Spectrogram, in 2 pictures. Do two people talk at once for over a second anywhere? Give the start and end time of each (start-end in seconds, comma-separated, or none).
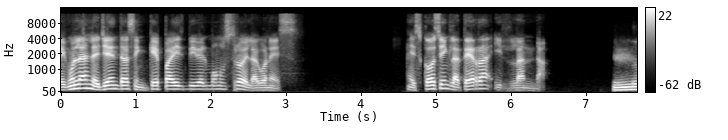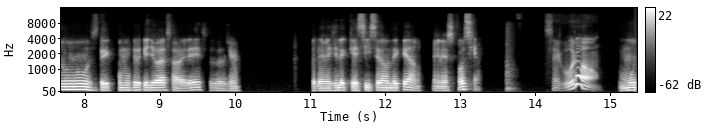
none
